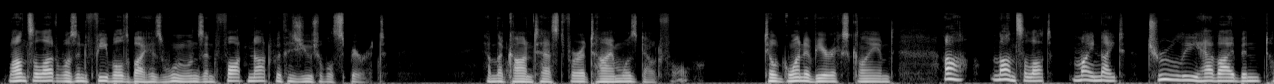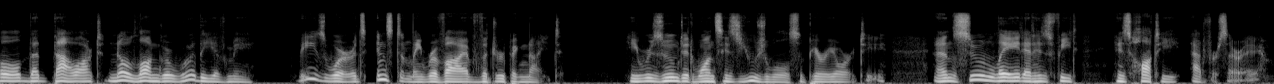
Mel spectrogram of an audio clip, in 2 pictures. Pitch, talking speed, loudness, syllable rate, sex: 145 Hz, 150 wpm, -19 LUFS, 4.8 syllables/s, male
